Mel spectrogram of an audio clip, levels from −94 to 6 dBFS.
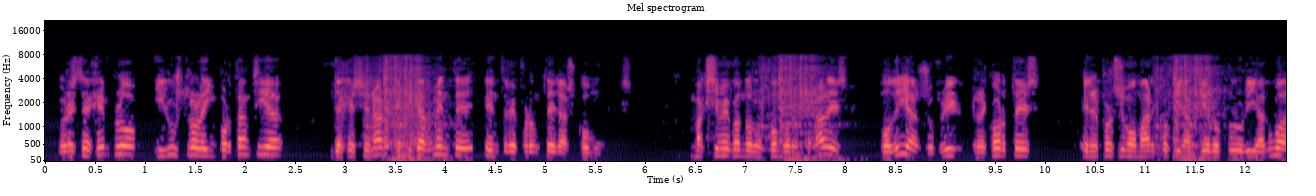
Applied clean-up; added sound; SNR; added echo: classical method spectral subtraction.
